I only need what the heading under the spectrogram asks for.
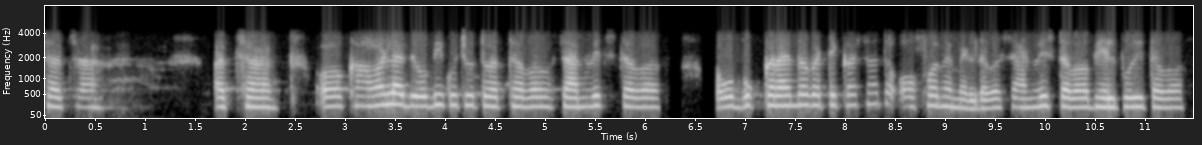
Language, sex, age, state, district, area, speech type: Sindhi, female, 30-45, Uttar Pradesh, Lucknow, urban, conversation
